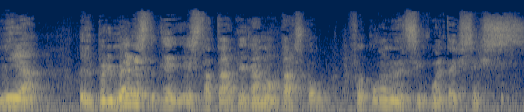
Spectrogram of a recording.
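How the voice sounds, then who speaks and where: A man speaks at a fairly slow pace with a high pitch and lively intonation. Audible room echo and noticeable background noise fill the recording. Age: 80s+. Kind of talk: interview, reminiscing. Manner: halting, repetitive.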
